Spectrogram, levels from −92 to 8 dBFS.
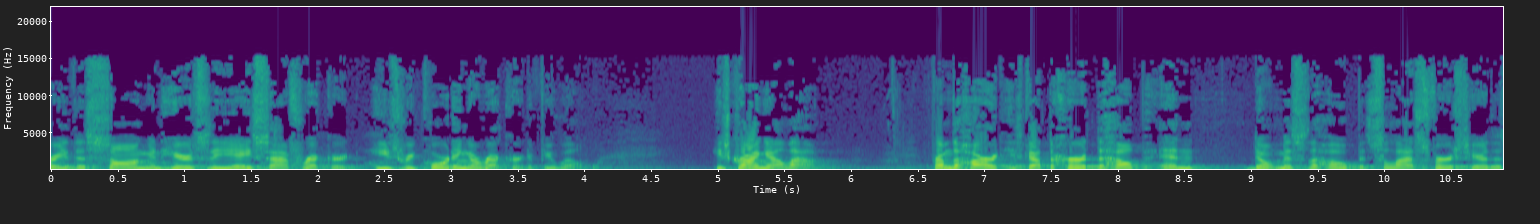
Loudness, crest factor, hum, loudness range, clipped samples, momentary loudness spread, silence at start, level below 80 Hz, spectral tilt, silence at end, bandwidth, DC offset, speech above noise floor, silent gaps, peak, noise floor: -17 LUFS; 18 dB; none; 4 LU; under 0.1%; 12 LU; 0 s; -54 dBFS; -5.5 dB/octave; 0 s; 16 kHz; under 0.1%; 34 dB; none; 0 dBFS; -50 dBFS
